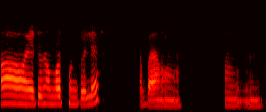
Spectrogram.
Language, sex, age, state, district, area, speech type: Assamese, female, 45-60, Assam, Lakhimpur, rural, conversation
